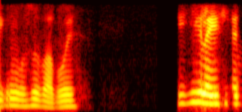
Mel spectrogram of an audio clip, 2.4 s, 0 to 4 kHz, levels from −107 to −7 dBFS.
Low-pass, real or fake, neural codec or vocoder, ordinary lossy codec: 3.6 kHz; real; none; AAC, 32 kbps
